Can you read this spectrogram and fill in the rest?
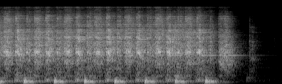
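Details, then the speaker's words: KTM Duke 390 V2 sat over a month: no fuel-pump priming hum, only ride-by-wire whine; starter cranks in even chugs about three a second without firing, LiPo4 battery dropping from about 13 V; crank no start, fuel pump not priming. "Hindi mo talaga marinig yung tawag nito yung tunog ng pump. 'Yung naririnig mo 'yung dito 'yung parang matining na tunog nandito galing sa kanyang ah ride by wire pero yung pump wala kang maririnig tapos pag ni-start ganito nangyayari."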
